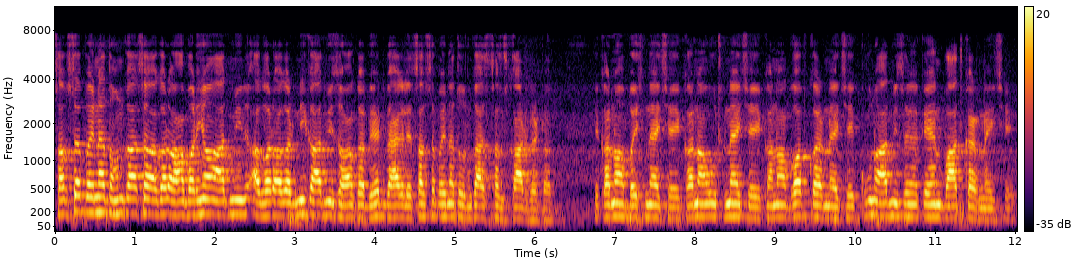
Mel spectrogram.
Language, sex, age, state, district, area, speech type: Maithili, male, 30-45, Bihar, Saharsa, rural, spontaneous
